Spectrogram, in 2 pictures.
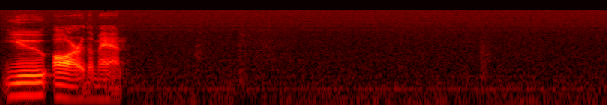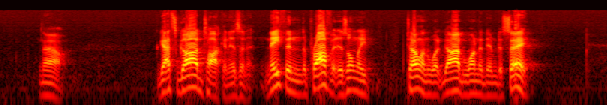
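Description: A middle-aged man speaks calmly and close up through a clip-on microphone.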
